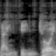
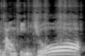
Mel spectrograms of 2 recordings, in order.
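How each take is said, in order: First: The name is garbled like a child's speech defect. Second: The name is said clearly with normal sounds. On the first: The speaker calls it wrong. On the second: The speaker calls it right.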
